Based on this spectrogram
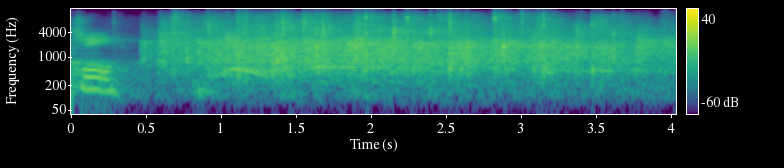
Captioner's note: all applauding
